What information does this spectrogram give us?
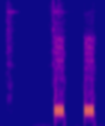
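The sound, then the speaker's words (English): Two short, steady mid-pitched beeps from a dropped phone line, evenly spaced and fairly loud, with silence between them and no talking. “I think she may have dropped off. I hear some beeping there.”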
